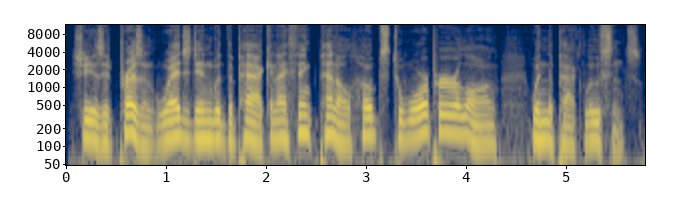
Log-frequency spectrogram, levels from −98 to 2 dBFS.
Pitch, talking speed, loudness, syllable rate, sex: 130 Hz, 230 wpm, -17 LUFS, 5.2 syllables/s, male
